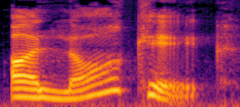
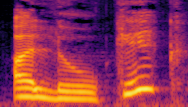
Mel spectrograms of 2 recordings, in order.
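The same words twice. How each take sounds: First: अलौकिक said slowly with a long "aa" and an open "au"; correct pronunciation. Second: अलौकिक said with a short "ə" and a closed "o"; wrong pronunciation. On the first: Teacher modelling the right form slowly, with an open au. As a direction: say अलौकिक as aa-lau-kik with an open au. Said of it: "शुद्ध". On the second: Teacher showing students the mistaken form, with a short first vowel. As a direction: say अलौकिक as ə-lokik. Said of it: "अशुद्ध". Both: Shown as a demonstration.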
